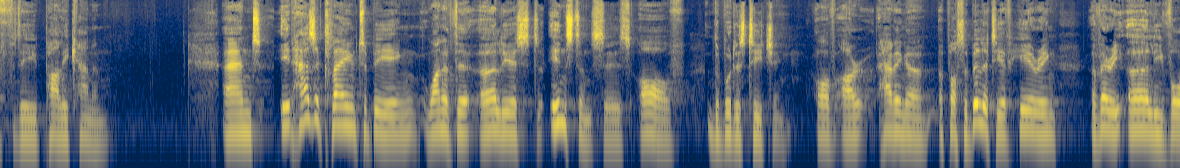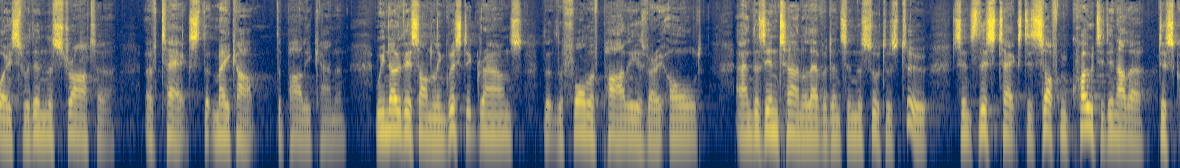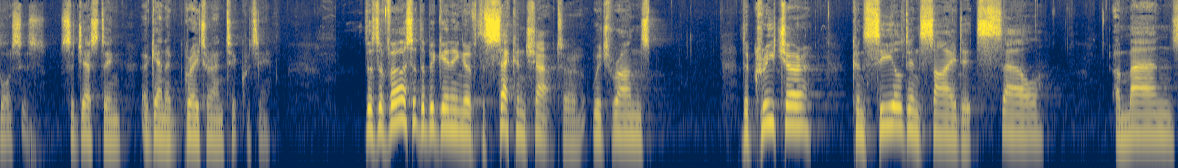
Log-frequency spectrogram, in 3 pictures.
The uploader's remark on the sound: in front of a live audience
